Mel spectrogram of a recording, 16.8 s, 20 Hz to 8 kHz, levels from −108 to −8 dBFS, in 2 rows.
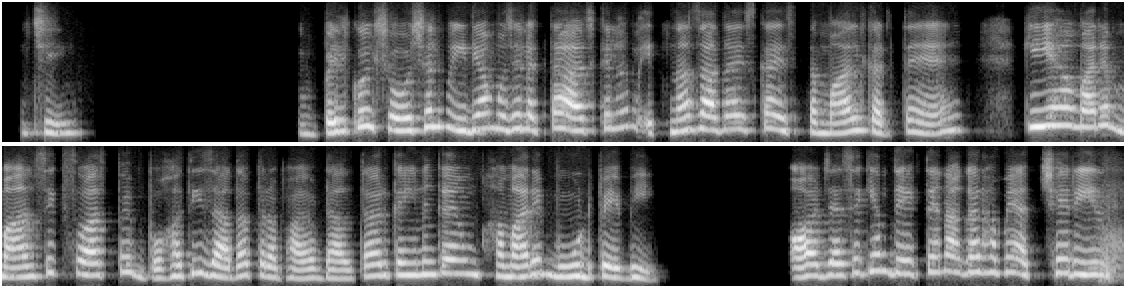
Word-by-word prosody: जी। 220 -1 -6 1.6
बिल्कुल, 220 - +1
social 290 +2 +2
media 290 0 +1
मुझे 305 -1 -1
लगता 290 +1 -2
है 315 - +5
आजकल 265 +4 -3
हम 350 +1 -8
इतना 240 +6 -2
ज़्यादा 290 -1 +3
इसका 305 +3 -5
इस्तेमाल 245 -3 0
करते 225 0 -2
हैं, 230 +5 -4 0.5
कि 345 - +2
ये 380 - +5
हमारे 365 -1 +2 0.2
मानसिक 230 +8 -2
स्वास्थ्य 255 -3 0
पे 325 - -3 0.2
बहुत 230 +6 -2
ही 300 - -1
ज़्यादा 230 -2 +2
प्रभाव 195 -3 -2
डालता 185 +3 -2
है 240 - +3
और 250 - -3
कहीं 260 0 +2
न 270 +1 +1
कहीं 295 0 +1
हम 285 -2 -3
हमारे 230 +3 +2
मूड 230 -4 +1
पे 225 -3 +3
भी 190 -6 -3 1.1
और 245 - +5
जैसे 250 +4 -1
कि 335 - -4
हम 350 0 -1
देखते 290 +1 -3
हैं 320 - -3
ना 340 - +2
अगर 320 +1 -1
हमें 310 0 -3
अच्छे 275 +2 -2
रील्स 265 -2 -1
260 Hz, 170 wpm, -23 LUFS, 225-300 Hz, 1.6 s, है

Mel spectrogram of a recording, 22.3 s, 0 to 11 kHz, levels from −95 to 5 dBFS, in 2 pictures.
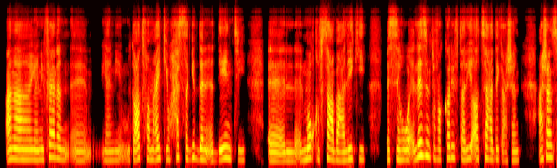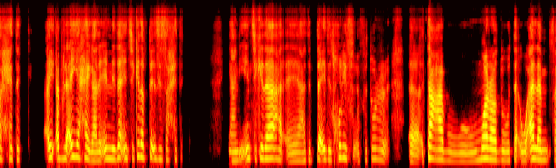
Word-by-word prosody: أنا 195 -1 +3
يعني 190 0 -2
فعلًا 215 -2 -1
آآ، 175 0 -8 0.2
يعني 175 0 -8
متعاطفة 205 +3 -1
معاكِ 195 +2 0
وحاسة 215 +3 -1
جدًا 200 -2 -1
قد 165 -1 -8
إيه 205 +4 +3
أنتِ 210 -3 -6 0.7
آآ، 165 -2 -1
ال 165 0 -4
الموقف 195 +3 -2
صَعب 195 -5 +3
عليكِ، 180 +4 0 0.6
بس 190 +1 0
هو 190 0 0
لازم 260 +7 +3
تفكّري 215 +2 -3
في 220 - -8
طريقة 200 +2 0
تساعدِك 200 -2 -1
عشان 170 +1 -2 0.4
عشان 235 +3 +4
صحِّتِك 205 -3 -2 0.5
أي 220 - +3
قبل 215 -1 +3
أي 240 0 +3
حاجة، 190 -8 +2
لأن 200 +4 -1
ده 225 0 +2
أنتِ 210 -1 -3
كده 250 +2 +1
بتؤذي 205 -3 -3
صحِّتِك، 195 0 -6 0.9
يعني 170 +3 -3
أنتِ 210 - -3
كده 210 0 +5
ه 205 -3 0 0.4
هتبدئي 175 +3 0
تدخلي 195 +5 -3
ف - - -8
في 160 +3 -14
دور 195 -4 -7 0.4
آآ، 150 -2 -2
تَعَب 195 -4 +7
ومَرَض 170 +5 +2
وت 175 -1 -3
وأَلَم، 185 +2 +4
ف 185 - -8
195 Hz, 140 wpm, -25 LUFS, 175-210 Hz, 0.9 s, تَعَب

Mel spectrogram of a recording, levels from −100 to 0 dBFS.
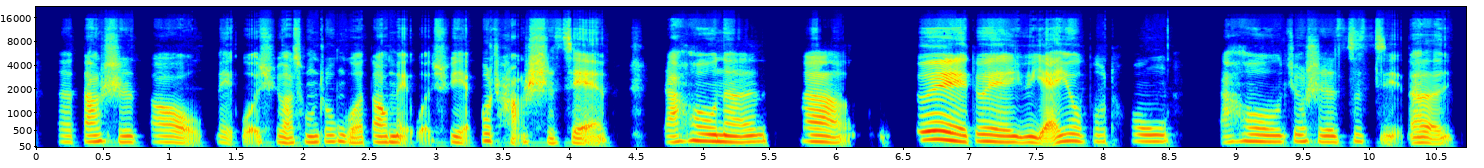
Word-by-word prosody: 呃， 170 -1 -9
当 175 +1 0
时 170 -3 -3
到 165 -3 -3
美 155 -3 -9
国 - - -7
去 - - -8
了， 140 -2 0
从 165 +2 -2
中 180 +2 -4
国 170 - -3
到 165 0 +1
美 165 +1 0
国 - - -11
去 170 - -6
也 155 - -2
不 205 - -2
长 200 - -5
时 135 - +1
间。 145 +2 0 0.4
然 165 +1 -1
后 195 -1 +3
呢， 170 -1 +3 0.3
嗯， 175 -5 +2 0.5
对 230 -5 +8
对， 175 -2 +3
语 160 +1 +2
言 155 +2 +3
又 195 0 +1
不 180 +1 -10
通， 185 0 -4 0.4
然 160 - -8
后 185 -2 0
就 185 +2 -4
是， 170 -3 -1
自 185 +3 -9
己 180 - -9
的 150 -4 0
175 Hz, 215 characters per minute, -24 LUFS, 165-185 Hz, 0.5 s, 对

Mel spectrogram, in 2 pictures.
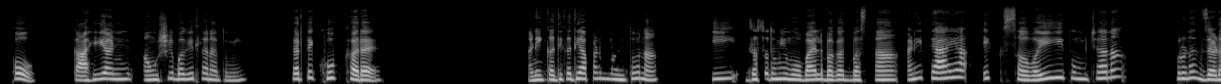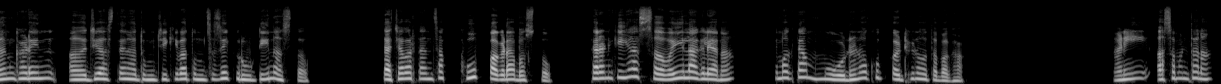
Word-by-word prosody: हो, 240 - +2 0.4
काही 205 +4 +2
अं 245 -1 +2 0.2
अंशी 220 +6 -1
बघितलं 250 +1 -1
ना 220 - 0
तुम्ही 185 +3 -6 0.5
तर 255 - +4
ते 305 - 0
खूप 290 0 0
खरंय. 210 -6 +4 1.5
आणि 200 +3 +2
कधी-कधी 235 +4 +1
आपण 270 +1 +1
म्हणतो 235 +3 +1
ना, 220 -7 +1 0.6
की 265 +3 -2 0.2
जसं 245 +2 0
तुम्ही 255 0 +3
मोबाईल 220 -1 +3
बघत 215 +1 +2
बसता 215 +1 0
आणि 245 +5 -1
त्या 280 -1 +5
या 330 +1 0 0.2
एक 285 +1 -7
सवयी 230 +8 +1
तुमच्या 280 +1 0
ना, 335 +3 -1 0.6
पूर्ण 270 +2 0
जडणघडण 265 +5 +2 0.2
अ, 220 +1 +3
जी 255 - 0
असते 255 +1 0
ना, 245 -2 +3
तुमची 215 +1 0
किंवा 250 +2 +2
तुमचं 225 -1 -1
जे 270 - 0
एक 275 -1 -5
रुटीन 235 +4 0
असतं, 190 -7 -3 0.8
त्याच्यावर 260 +4 +4
त्यांचा 260 +2 -2 0.2
खूप 320 +4 +2
पगडा 230 -2 +6
बसतो. 200 -4 -3 0.4
कारण 285 +1 +4
की 315 - +1
ह्या 360 +2 +2
सवयी 250 0 +3
लागल्या 255 -6 +4
ना, 215 +2 -1 0.5
मग 300 +1 +1
त्या 330 - +2
मोडणं 240 0 +2
खूप 310 -3 -8
कठीण 235 +3 -1
होतं 230 -5 -1
बघा. 170 -1 -3 1.5
आणि 245 +8 -1
असं 230 +5 0
म्हणतो 280 +1 -3
ना, 250 -3 -1
245 Hz, 155 wpm, -23 LUFS, 220-275 Hz, 1.5 s, पगडा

